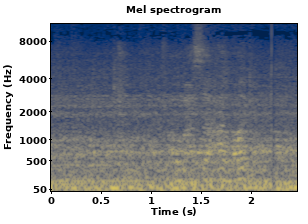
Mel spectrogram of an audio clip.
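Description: Dubai Metro train running, a steady low rumble heard from inside the carriage, with faint voices over it.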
